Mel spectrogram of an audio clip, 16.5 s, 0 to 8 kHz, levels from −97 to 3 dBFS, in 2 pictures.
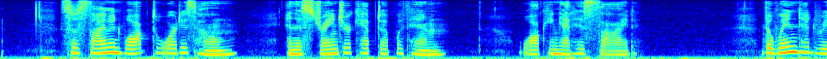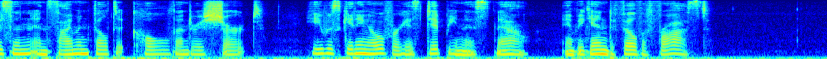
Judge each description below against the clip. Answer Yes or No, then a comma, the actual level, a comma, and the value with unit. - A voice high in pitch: No, medium, 180 Hz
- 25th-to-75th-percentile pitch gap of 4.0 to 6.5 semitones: No, average, 3.0 semitones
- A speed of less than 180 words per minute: Yes, average, 155 wpm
